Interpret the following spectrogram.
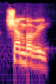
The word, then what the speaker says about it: Shambhavi: Can you pronounce Shambhavi? Shambhavi.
